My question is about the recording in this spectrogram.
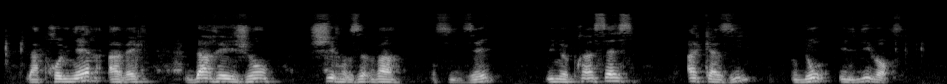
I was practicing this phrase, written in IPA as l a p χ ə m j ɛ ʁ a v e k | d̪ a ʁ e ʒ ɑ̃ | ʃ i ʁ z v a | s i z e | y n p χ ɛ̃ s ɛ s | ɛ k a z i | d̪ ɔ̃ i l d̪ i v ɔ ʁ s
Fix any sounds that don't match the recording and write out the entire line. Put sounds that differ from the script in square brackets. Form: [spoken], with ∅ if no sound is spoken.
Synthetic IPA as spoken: l a p χ ə m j ɛ ʁ a v [ɛ] k | d̪ a ʁ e ʒ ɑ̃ | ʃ i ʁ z v a | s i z e | y n p χ ɛ̃ s ɛ s | [a] k a z i | d̪ ɔ̃ i l d̪ i v ɔ ʁ s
